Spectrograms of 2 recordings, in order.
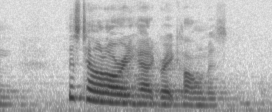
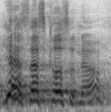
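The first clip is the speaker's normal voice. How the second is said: loud, higher, triumphant yes; 4 semitones higher, 13 dB louder than usual. Retold or imitated. Speaker answers the linguistics professor, loudly triumphant. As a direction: cry out in delighted victory.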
